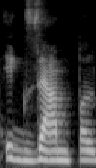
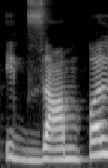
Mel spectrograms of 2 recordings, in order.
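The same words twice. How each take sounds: First: एग्जाम्पल with the vowel of "cat"; "ae" variant. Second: एग्जाम्पल with an open "aa"; "aa" variant. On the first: Teacher giving both accepted ways, "ae" in एग्जाम्पल. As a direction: say एग्जाम्पल as "ig-zaem-pal". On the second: Teacher giving both accepted ways, "aa" in एग्जाम्पल. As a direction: say एग्जाम्पल as "ig-zaam-pal". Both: Shown as a demonstration. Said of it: "दोनों तरीके से हम pronounce".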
